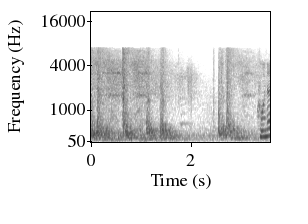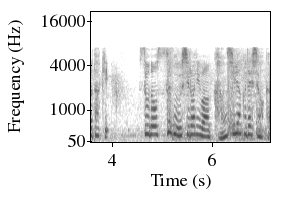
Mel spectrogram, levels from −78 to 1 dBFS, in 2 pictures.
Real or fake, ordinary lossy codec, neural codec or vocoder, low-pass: fake; MP3, 48 kbps; vocoder, 22.05 kHz, 80 mel bands, WaveNeXt; 7.2 kHz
